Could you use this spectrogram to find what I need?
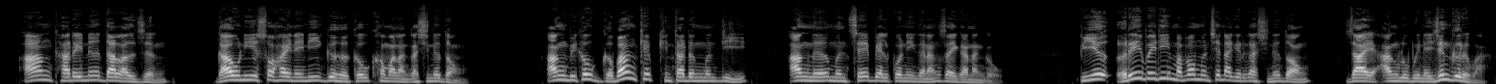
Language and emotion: Bodo, angry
